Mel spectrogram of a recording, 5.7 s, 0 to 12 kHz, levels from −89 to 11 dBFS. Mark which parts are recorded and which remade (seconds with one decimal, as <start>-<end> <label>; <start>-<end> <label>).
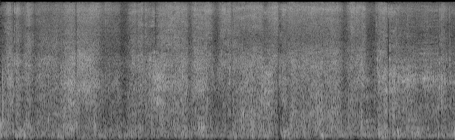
0.0-0.5 recorded; 0.5-1.6 remade; 1.6-5.7 recorded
